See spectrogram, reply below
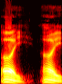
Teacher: almost no lip rounding at all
